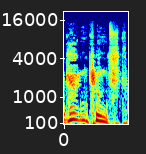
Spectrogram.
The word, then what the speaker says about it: Gutekunst: Gutekunst.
